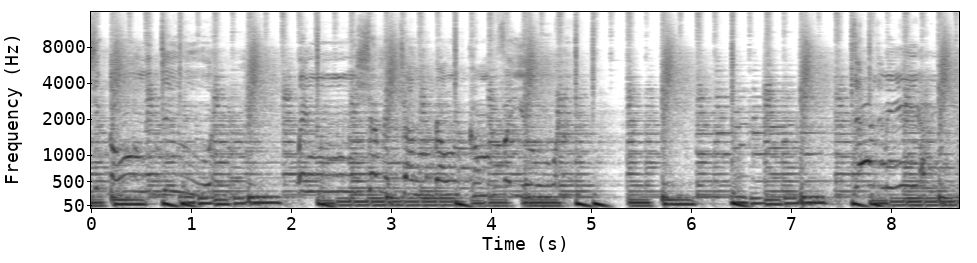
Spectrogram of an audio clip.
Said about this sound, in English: we're listening to the Cops theme song.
